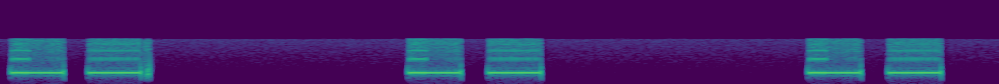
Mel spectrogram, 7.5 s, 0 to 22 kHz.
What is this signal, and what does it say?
Ringback tone (UK), 400 + 450 Hz.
